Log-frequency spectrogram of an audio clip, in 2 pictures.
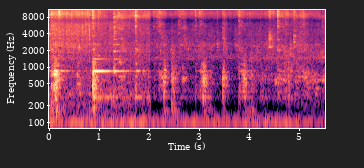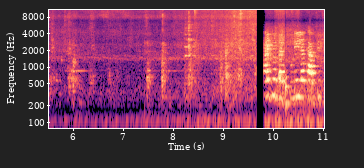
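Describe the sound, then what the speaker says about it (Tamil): Chicken frying in a pan with cinnamon, cloves, curry leaves and onion, stirred as it sizzles with scraping and clinking of a utensil, near and steady, with a brief louder burst near the end. "இந்த சைடு வந்து சிக்கன் தாளிச்சு விட்டுக்கலாம்"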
